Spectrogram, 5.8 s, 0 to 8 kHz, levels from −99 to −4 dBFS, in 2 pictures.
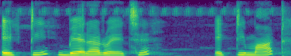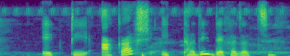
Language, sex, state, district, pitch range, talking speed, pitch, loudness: Bengali, female, Tripura, West Tripura, 215-255 Hz, 105 wpm, 235 Hz, -19 LUFS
